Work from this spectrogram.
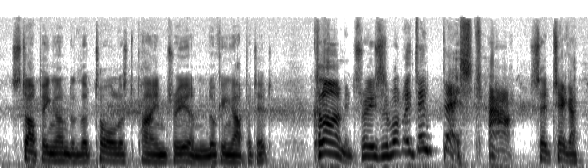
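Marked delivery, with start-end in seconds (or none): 3.1-5.1 higher, bouncy character voice; raised, blustery animal character; Tigger's voice. Acted. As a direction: bluster it like a confident braggart. Tigger boasts about climbing.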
